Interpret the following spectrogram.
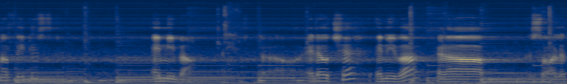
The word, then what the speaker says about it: amoeba: Okay, it's not amoeba, it's amoeba. Okay, the pronunciation of it is amoeba.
